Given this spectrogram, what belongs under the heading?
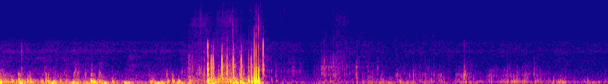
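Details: Low, irregular gurgling and rumbling with a louder burst of rumbles midway, then quieter gurgles, recorded for relaxation and sleep; ordinary bowel sounds.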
